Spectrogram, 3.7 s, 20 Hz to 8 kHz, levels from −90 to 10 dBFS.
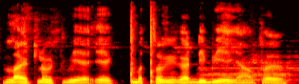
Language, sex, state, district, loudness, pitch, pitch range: Rajasthani, male, Rajasthan, Churu, -18 LUFS, 115 Hz, 115-125 Hz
